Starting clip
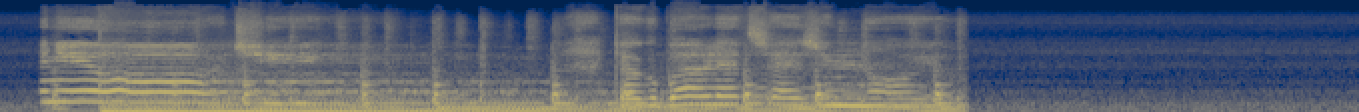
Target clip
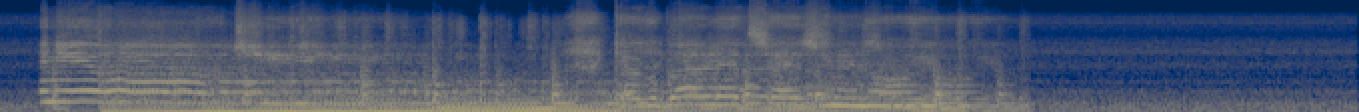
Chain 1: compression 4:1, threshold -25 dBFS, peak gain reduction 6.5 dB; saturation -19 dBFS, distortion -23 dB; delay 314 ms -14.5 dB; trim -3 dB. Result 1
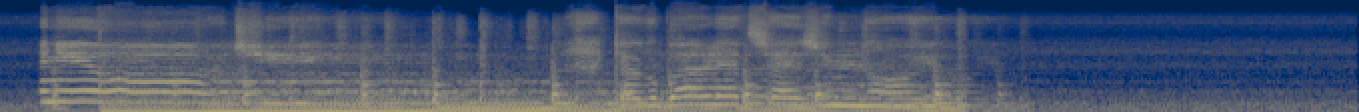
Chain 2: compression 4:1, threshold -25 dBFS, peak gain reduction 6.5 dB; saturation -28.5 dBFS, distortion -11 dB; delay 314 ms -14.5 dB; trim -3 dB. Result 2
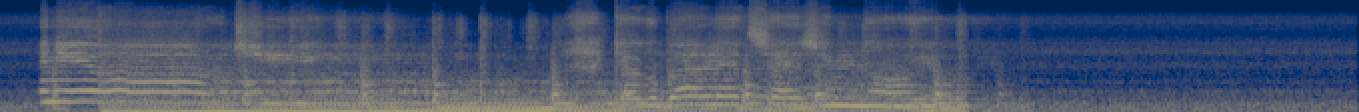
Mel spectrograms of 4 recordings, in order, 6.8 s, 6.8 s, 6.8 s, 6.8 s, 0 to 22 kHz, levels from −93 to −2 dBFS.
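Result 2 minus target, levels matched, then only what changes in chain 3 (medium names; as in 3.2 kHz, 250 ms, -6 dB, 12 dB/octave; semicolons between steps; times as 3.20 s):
echo-to-direct -7 dB
change: delay 314 ms -7.5 dB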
